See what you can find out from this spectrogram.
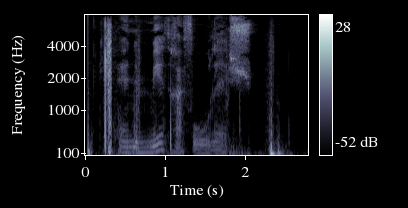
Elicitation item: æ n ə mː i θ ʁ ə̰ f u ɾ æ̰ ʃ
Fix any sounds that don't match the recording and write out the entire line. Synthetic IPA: æ n ə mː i θ ʁ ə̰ f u l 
